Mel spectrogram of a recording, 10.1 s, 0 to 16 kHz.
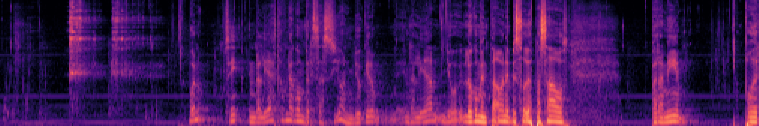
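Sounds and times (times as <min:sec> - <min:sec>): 
ceramic coffee cup clinking and scraping: 0:00.9 - 0:02.3
speech: 0:02.5 - 0:07.9, 0:08.7 - 0:09.2.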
